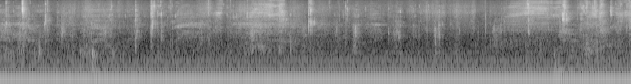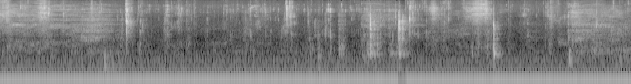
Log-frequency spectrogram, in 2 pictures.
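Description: Close-up chewing and wet mouth smacking of two people eating big buff (buffalo-meat) momo dumplings, with scattered sharp clicks of biting and lip smacks. A steady low hum runs underneath.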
